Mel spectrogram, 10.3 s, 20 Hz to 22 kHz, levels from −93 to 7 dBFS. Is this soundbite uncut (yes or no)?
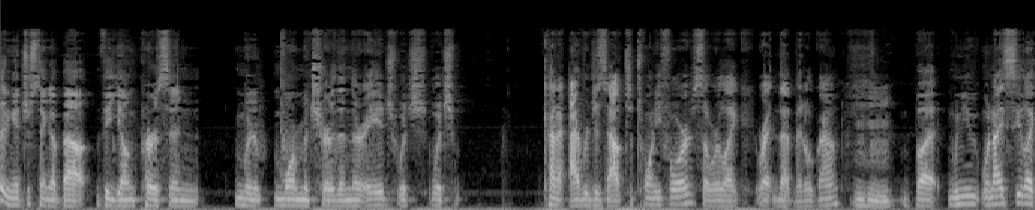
yes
